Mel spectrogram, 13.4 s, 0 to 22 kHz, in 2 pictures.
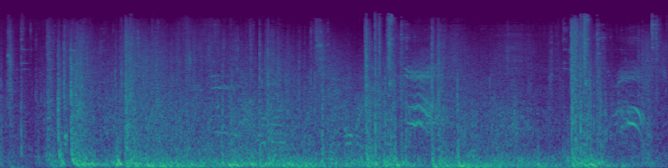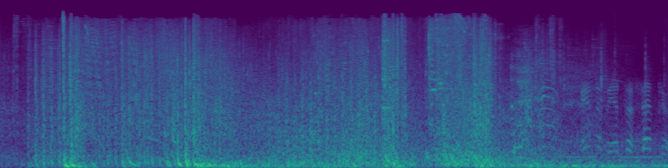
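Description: Shotgun blasts and other gunfire in Modern Warfare 2019 on a small multiplayer map, loud repeated booms and clattering mechanisms in a busy mix, with a player's voice talking over the action.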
